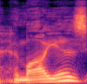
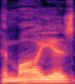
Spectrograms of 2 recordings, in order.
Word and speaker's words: Himalayas: can tell you that in India, it is pronounced Himalayas, not Himalayas. That's how we pronounce it here in the West. But if you're there, it's the Himalayas.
